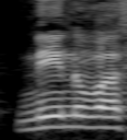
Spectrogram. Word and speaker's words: نینوا: تو عدس نے کہا کہ میں نینوا سے ہوں. نینوا اس کا تلفظ ہے NINEVEH.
